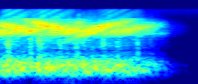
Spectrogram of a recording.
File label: Fever Loop Fire; blue archive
